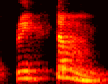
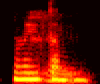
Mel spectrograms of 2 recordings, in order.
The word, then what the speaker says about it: rhythm: Ya, rhythm itu bacanya. Rhythm. E-nya maju ke depan, rhythm.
